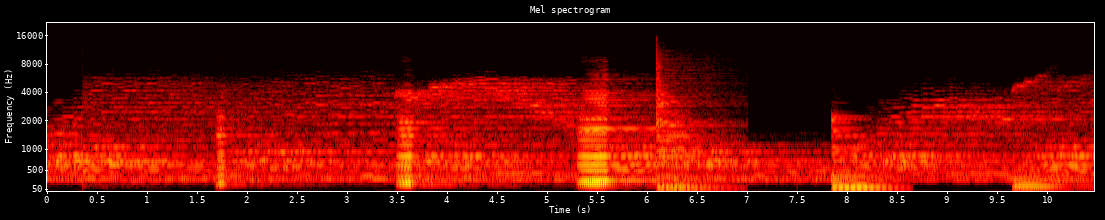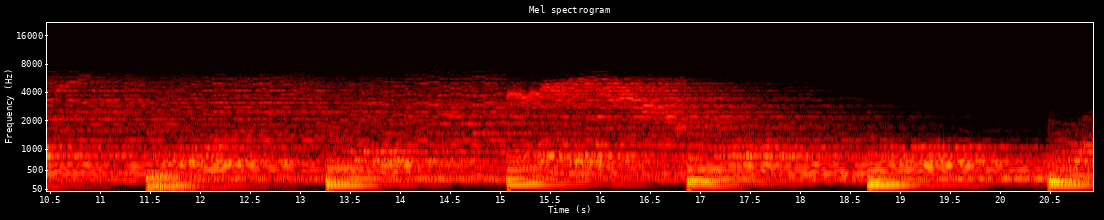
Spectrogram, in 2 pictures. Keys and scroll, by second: 0.3 d, 1.1 ctrl+a, 12.6 ctrl+Up.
